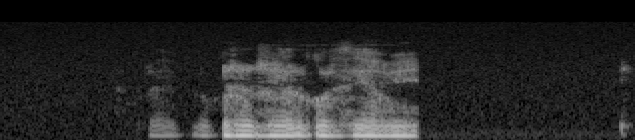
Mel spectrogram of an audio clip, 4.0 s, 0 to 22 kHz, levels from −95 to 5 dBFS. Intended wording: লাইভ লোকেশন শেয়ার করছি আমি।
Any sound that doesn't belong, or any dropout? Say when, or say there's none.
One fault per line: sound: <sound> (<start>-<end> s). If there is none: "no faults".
no faults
